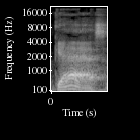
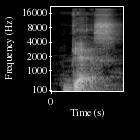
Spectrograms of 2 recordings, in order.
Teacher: the mistake that I hear is not getting enough open quality for that ah like bat vowel. So instead of gas, I hear guess.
